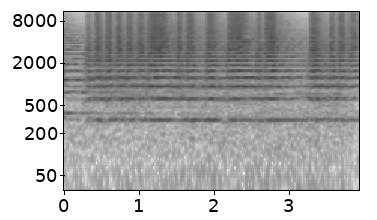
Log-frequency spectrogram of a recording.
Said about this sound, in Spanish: El sonido de las trompetas inundó el ambiente.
